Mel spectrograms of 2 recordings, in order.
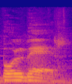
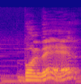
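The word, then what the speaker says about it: volver: bolder is to return bulbar to return and bolber sounds like the car volvo i think it's pretty international or multinational type of vehicle volvo so imagine that you're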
